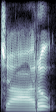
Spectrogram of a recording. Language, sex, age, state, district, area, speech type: Marathi, female, 18-30, Maharashtra, Buldhana, rural, read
